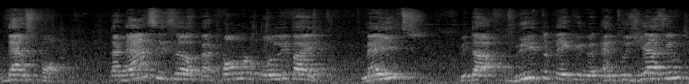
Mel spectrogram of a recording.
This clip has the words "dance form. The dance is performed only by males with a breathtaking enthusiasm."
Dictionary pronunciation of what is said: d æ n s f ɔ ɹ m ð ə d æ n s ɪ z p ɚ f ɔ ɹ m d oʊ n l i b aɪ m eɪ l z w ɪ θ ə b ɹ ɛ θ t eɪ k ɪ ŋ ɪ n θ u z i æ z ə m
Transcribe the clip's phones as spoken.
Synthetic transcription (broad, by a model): d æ n s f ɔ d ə d æ n s ɪ z p ɚ f ɔ ɹ m d oʊ n l i b aɪ m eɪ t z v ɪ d ə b ɹ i t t eɪ k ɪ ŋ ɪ n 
